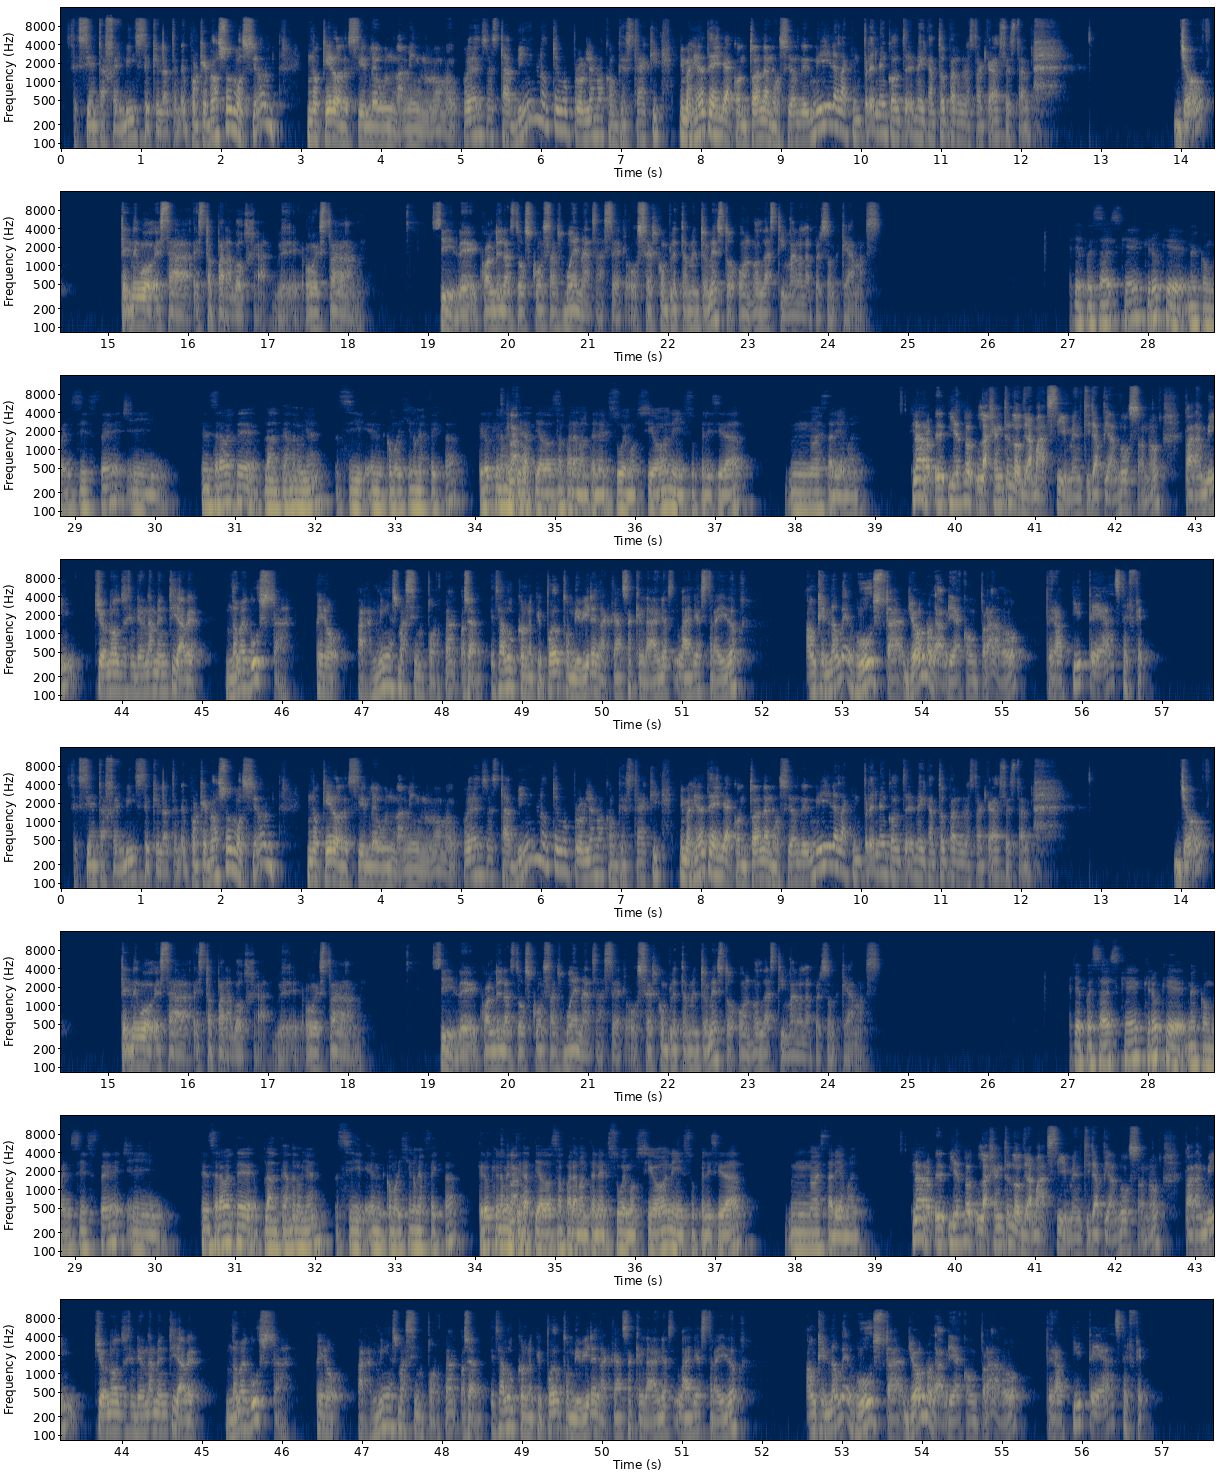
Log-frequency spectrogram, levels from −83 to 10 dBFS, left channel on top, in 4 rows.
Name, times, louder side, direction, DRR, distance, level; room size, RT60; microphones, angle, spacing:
voice 1, 0.1-12.6 13.9-14.3 15.2-18.2 19.0-24.6 34.4-34.7 39.4-44.9 45.3-46.1 46.4-51.8 52.5-55.2 55.5-56.7, left 2 dB, 25° left, 1.1 m, -29 dB
voice 2, 27.1-30.1 30.6-33.8 34.0-37.3 37.9-38.8, right 1 dB, 55° right, 1.5 m, -28 dB
8.0 x 7.9 x 5.3 m
head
